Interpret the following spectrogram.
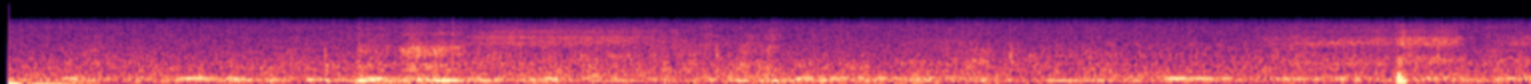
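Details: A Sphynx cat sleeping on a person's lap snores softly, a low rumbling drone with faint breathy wheezes on each breath.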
